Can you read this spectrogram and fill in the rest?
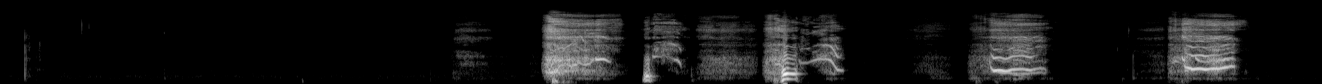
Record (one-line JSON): {"exhalation_length": "13.2 s", "exhalation_amplitude": 32768, "exhalation_signal_mean_std_ratio": 0.34, "survey_phase": "beta (2021-08-13 to 2022-03-07)", "age": "65+", "gender": "Male", "wearing_mask": "No", "symptom_cough_any": true, "symptom_sore_throat": true, "symptom_fatigue": true, "symptom_onset": "12 days", "smoker_status": "Never smoked", "respiratory_condition_asthma": false, "respiratory_condition_other": false, "recruitment_source": "REACT", "submission_delay": "5 days", "covid_test_result": "Negative", "covid_test_method": "RT-qPCR"}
